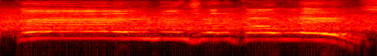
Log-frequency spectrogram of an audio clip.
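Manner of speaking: high, loud yell of joy at the goal; celebrating a goal at the top of the voice; excited shout. Real, not acted. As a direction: shout it out, thrilled. Penalty scored in football game.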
